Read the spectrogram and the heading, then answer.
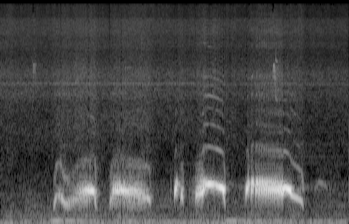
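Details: Low, mellow cooing from a spotted dove calling its companion, a steady sequence of rounded coos with a brief stutter note and a longer falling coo near the end.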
